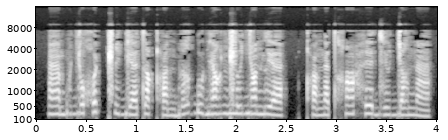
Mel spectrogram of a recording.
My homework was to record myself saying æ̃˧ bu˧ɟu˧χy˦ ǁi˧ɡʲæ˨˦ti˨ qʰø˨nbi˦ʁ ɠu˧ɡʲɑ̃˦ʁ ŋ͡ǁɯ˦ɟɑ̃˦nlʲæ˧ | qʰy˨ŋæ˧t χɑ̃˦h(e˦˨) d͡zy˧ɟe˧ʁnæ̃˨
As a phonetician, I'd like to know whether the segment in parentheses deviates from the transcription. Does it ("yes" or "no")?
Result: no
